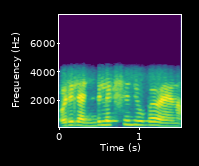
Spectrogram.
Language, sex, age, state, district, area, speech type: Malayalam, female, 18-30, Kerala, Wayanad, rural, conversation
